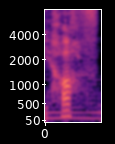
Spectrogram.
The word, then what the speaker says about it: Haugh: I pronounce it whole. It can also be Huff or who, but I prefer Hobburn.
